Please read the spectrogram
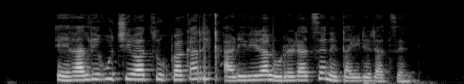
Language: Basque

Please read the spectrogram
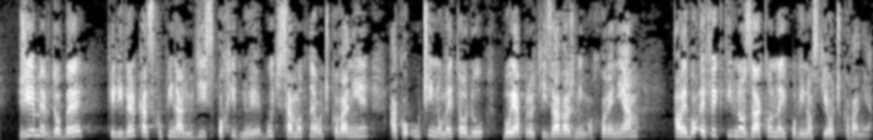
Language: Slovak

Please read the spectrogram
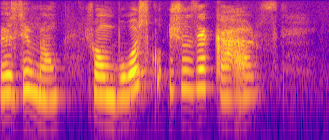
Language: Portuguese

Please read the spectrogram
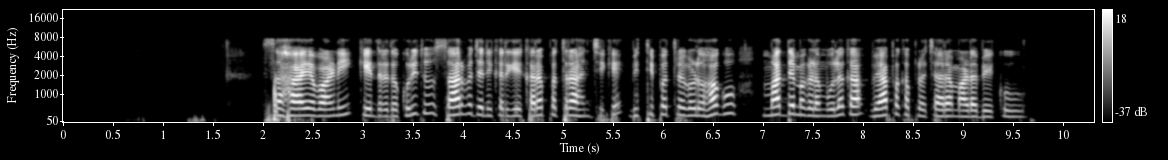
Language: Kannada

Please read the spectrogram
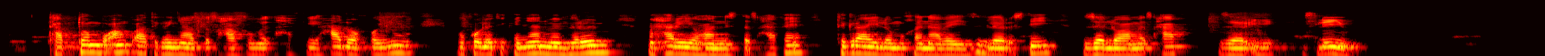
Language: Tigrinya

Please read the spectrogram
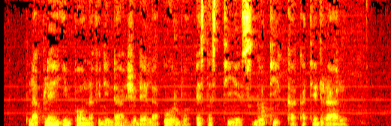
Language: Esperanto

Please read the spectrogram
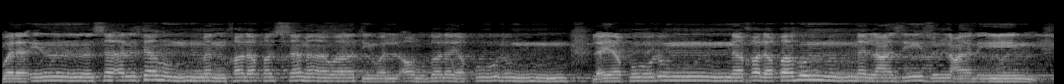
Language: Arabic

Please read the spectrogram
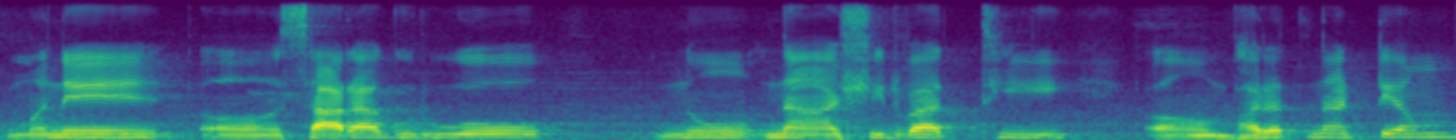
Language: Gujarati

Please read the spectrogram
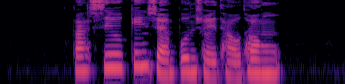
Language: Cantonese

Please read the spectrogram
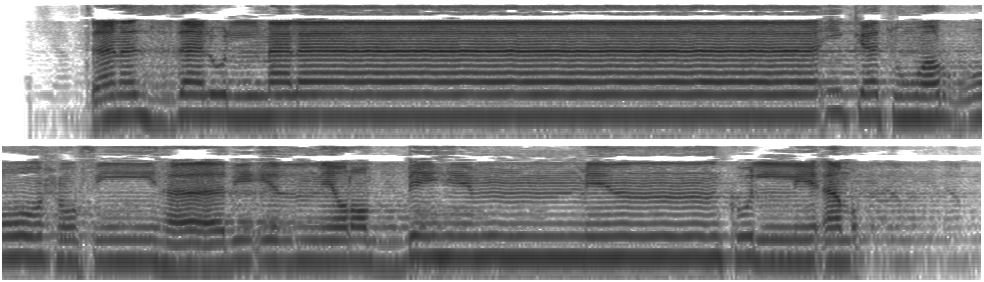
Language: Arabic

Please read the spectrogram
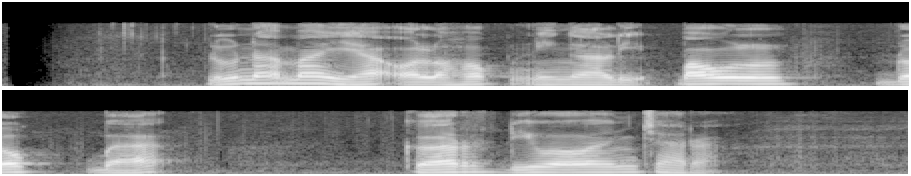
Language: Sundanese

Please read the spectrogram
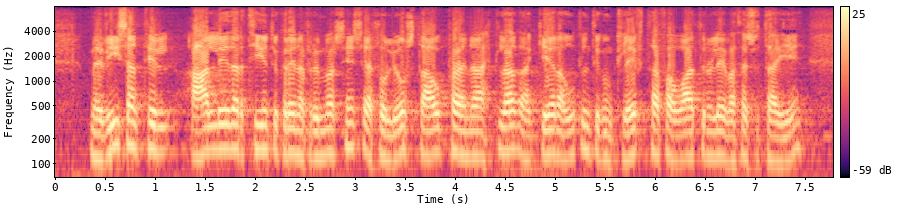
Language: Icelandic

